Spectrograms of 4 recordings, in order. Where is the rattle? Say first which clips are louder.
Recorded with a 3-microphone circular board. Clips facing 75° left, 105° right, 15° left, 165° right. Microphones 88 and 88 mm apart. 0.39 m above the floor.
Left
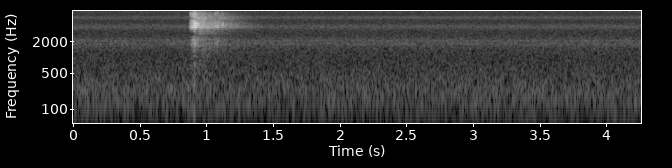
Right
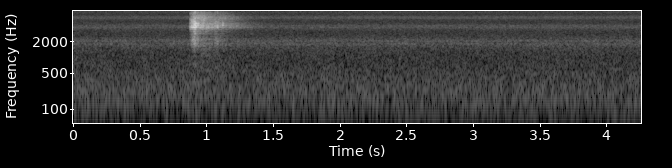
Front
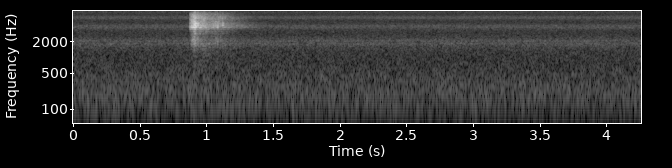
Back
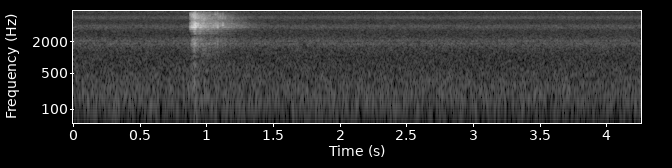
Even, even; 140° left, 1.1 m.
